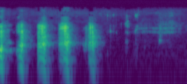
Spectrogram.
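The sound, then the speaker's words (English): Wet slurping of a jello shot: five quick, loud sucking pulls in an even rhythm, followed by a few faint smacking bits as it trails off. “One thing I don't like about Jello shots, you can't always get all of it in one session. Oh yeah, you got to slurp that.”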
